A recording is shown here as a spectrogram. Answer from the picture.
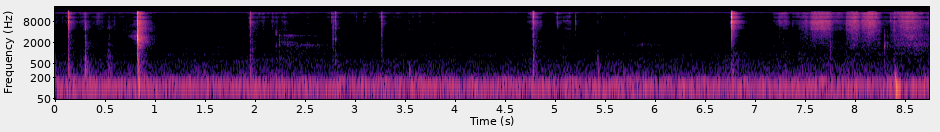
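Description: Fingers handling paper stickers and planner pages: a few sharp light clicks and ticks, the loudest about a second in, then paper rubbing near the end, over a steady low hum.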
